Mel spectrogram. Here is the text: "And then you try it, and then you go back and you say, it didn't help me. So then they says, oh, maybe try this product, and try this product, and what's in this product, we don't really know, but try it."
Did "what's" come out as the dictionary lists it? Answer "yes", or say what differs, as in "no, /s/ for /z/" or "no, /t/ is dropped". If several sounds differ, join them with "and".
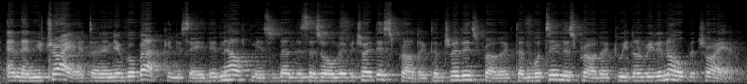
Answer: yes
